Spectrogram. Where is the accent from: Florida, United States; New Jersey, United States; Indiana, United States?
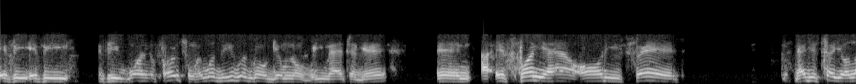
New Jersey, United States; North; now in Scranton, United States; Calling from out of Scranton, PA, but I'm from North New Jersey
